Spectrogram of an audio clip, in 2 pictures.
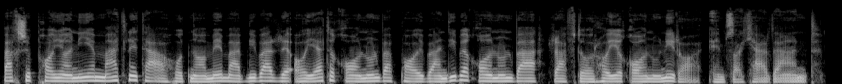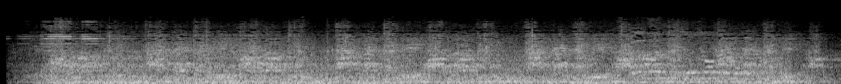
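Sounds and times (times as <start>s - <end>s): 
speech: 0.0s - 8.9s
lawyers chanting and shouting in front of the Central Bar Association building in Tehran: 8.6s - 16.8s.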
